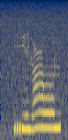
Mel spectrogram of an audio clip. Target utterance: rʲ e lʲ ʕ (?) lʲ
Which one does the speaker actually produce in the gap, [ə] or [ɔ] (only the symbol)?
ɔ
